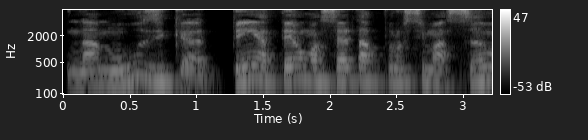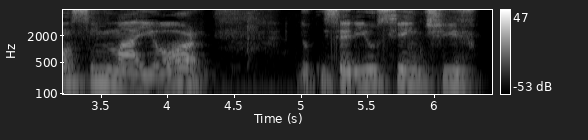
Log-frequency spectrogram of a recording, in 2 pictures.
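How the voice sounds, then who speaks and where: A man who acts and teaches singing, explaining his ideas in an animated, thinking-aloud way as a guest on a live stream over a video call. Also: on the high side, moderate pace. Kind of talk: casual chat.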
